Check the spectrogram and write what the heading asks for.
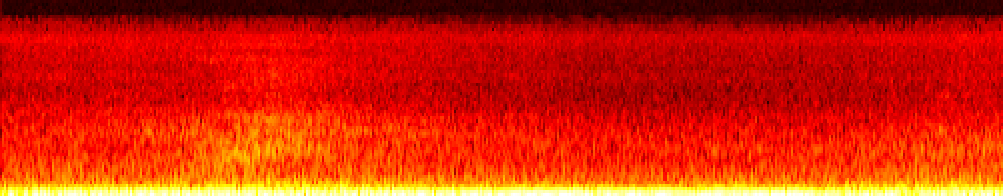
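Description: Steady low rumble of a car being driven along a street: engine and road noise, with a faint swell about a second and a half in.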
